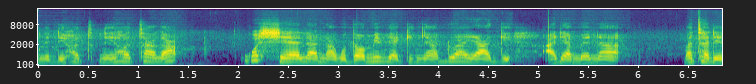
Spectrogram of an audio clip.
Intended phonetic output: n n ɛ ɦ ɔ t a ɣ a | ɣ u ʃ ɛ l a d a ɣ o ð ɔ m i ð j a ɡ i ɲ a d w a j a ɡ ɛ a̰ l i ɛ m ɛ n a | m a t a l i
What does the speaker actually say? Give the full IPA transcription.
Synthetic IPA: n n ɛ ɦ ɔ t a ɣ a | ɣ u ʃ ɛ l a n a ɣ u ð ɔ m i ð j a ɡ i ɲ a d w a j a ɡ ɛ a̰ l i a m ɛ n a | m a t a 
